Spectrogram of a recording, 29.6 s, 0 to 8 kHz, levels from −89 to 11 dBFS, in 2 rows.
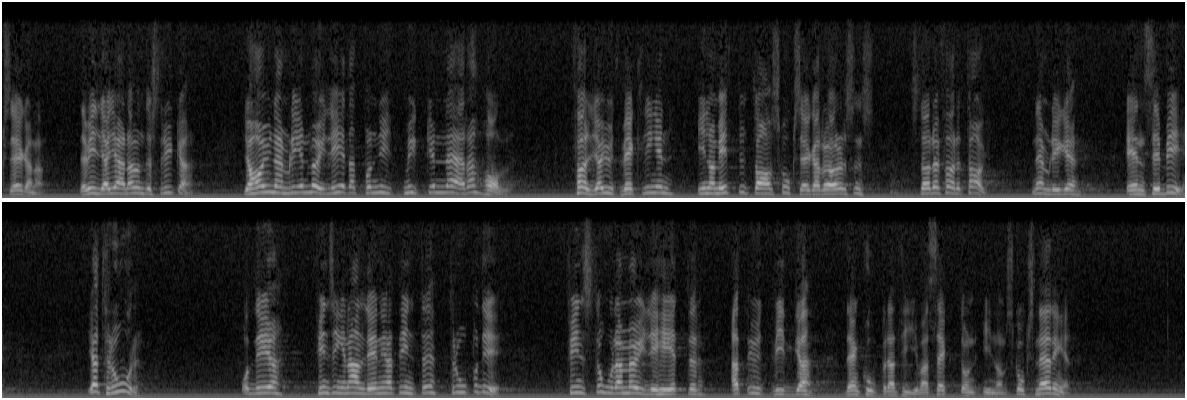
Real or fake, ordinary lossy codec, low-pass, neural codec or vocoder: real; none; 7.2 kHz; none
